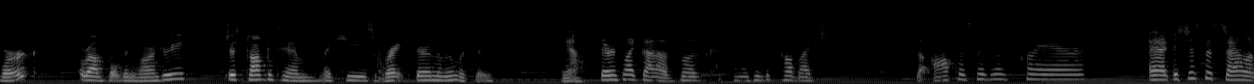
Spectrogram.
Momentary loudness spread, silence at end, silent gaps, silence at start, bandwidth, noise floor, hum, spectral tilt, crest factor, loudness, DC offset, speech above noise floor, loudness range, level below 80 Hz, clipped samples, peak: 15 LU; 0 s; none; 0 s; 7.6 kHz; -64 dBFS; none; -5 dB/octave; 20 dB; -42 LUFS; under 0.1%; 23 dB; 9 LU; -68 dBFS; under 0.1%; -22 dBFS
